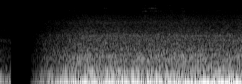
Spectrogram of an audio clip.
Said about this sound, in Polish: Autobus jechał dość szybko. Kolejni pasażerowie wysiadali z pojazdu.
